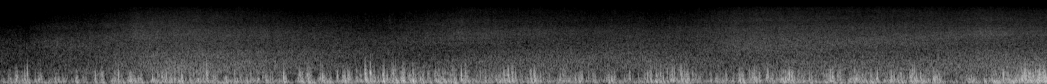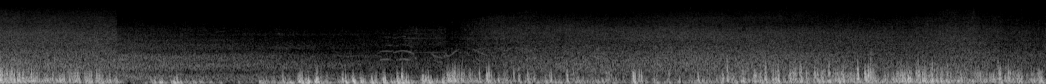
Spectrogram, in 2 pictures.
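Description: Sea wind gusting against the microphone over small waves washing onto a beach. The high hiss drops away for a few seconds in the middle.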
